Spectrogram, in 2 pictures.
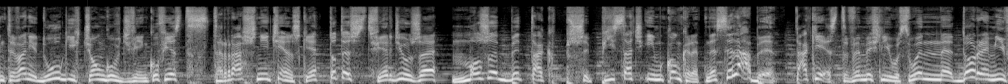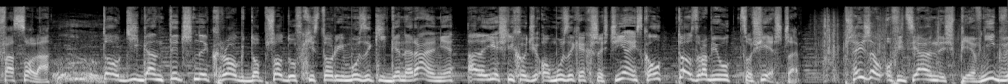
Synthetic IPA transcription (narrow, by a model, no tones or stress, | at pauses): ɛnt̪ɨvaɲɛd̪wuɡʲixt͡ɕɔŋɡuvd͡ʑvʲjɛŋkufjɛst̪st̪ɾaʂɲɛt͡ɕɛ̃w̃ʂkʲɛt̪ɔt̪ɛʂst̪fʲjɛɾd͡ʑiwʐɛmɔʐɛbɘt̪akpʂɘpʲisat͡ɕimkɔŋkɾɛt̪nɛsɘlabɘ̰t̪akjɛst̪vɘmɘɕlʲiwswɘnːɛd̪ɔɾɛmʲifasɔla̰t̪ɔɡʲiɡant̪ɘt͡ʂnɘkɾɔɡd̪ɔpʂɔd̪ufxʲist̪ɔɾʲjimuzɘkʲiɡɛnɛɾalɲɛʔalɛjɛɕlʲixɔd͡ʑiʔɔmuzɨkɛxʂɛɕt͡ɕijaj̃skɔ̃w̃t̪ɔzɾɔbʲiwt̪sɔɕjɛʂt͡ʂɛ̰ | pʂɛjʐawʔɔfʲit̪sʲjalnɘɕpʲjɛvɲik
